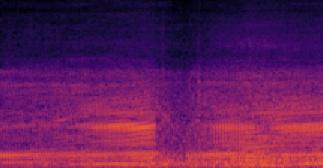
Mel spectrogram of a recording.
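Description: Motorcycle engine running as the bike rides along the road. It climbs slightly and grows louder for the first two seconds, dips briefly just after two seconds in, then runs on steadily.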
